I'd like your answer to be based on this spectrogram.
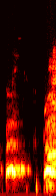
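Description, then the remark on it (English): Dogs bark and yowl at each other in a shouting match, two sustained, tonal outbursts separated by a brief pause with a soft thump, loud and with no talking over them. “You're gonna have to excuse the dogs that are getting into a, a shouting match behind me. You can hear that.”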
